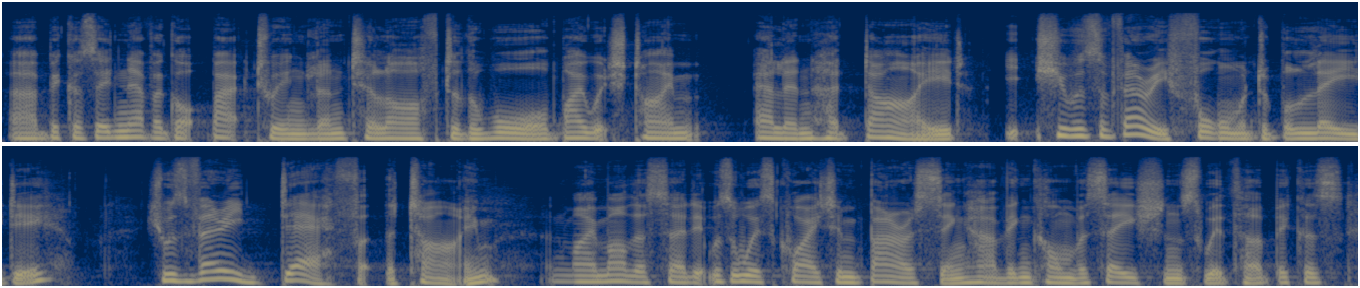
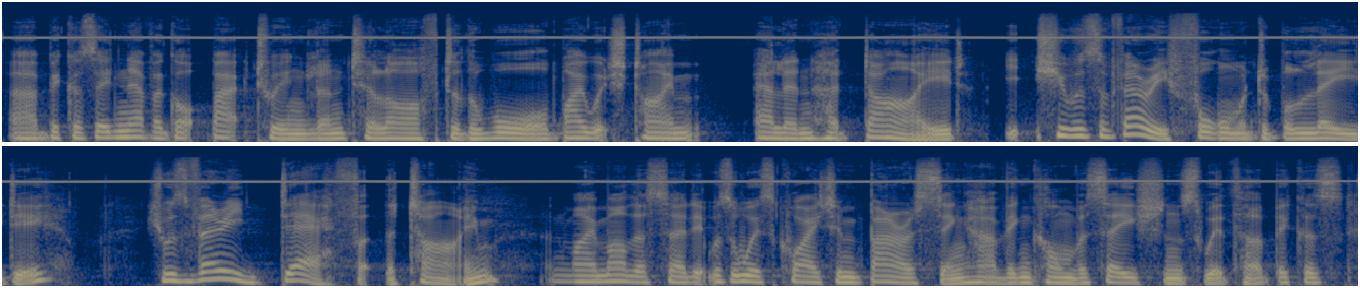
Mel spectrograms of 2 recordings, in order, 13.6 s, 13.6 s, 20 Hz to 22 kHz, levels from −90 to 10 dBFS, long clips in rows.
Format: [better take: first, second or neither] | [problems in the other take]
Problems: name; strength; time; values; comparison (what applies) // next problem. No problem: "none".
first | high-pitched whine; loud; throughout; 7.5 kHz, 6 dB below the speech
